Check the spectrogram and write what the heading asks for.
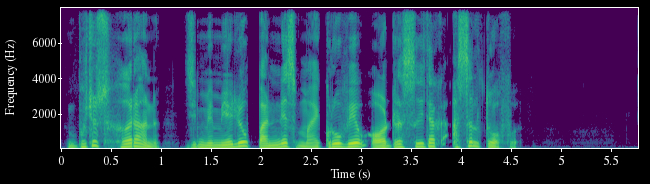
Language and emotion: Kashmiri, surprised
